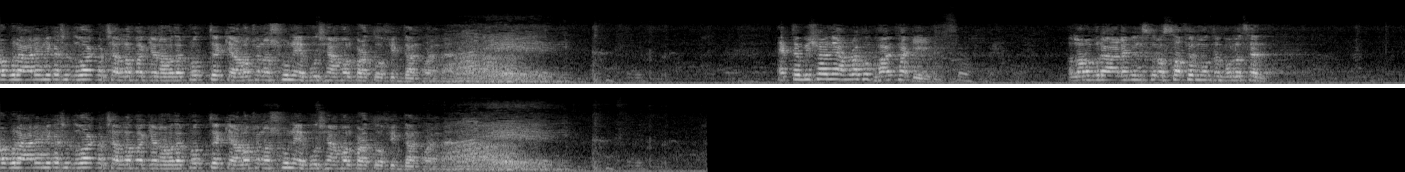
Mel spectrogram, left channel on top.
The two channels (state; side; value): drops out; right; at 7.1 s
